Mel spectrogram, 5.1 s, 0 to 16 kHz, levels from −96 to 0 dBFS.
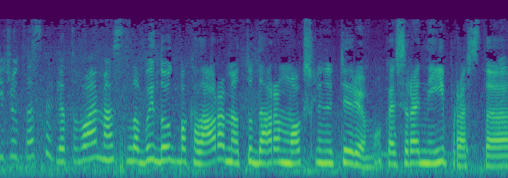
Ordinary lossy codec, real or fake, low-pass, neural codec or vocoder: MP3, 48 kbps; fake; 14.4 kHz; vocoder, 44.1 kHz, 128 mel bands every 256 samples, BigVGAN v2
